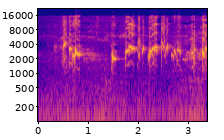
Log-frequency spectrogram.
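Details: Sooty-headed bulbul song used to lure bulbuls: a chirpy opening phrase, a pause, then a continuous run of bubbly, wavering warbled notes.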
